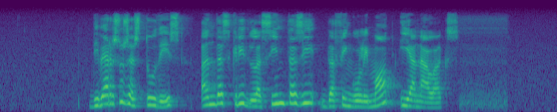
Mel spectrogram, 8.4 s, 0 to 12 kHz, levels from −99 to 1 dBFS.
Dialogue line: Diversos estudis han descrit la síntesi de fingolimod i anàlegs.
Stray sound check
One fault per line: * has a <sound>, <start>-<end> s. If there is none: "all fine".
all fine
